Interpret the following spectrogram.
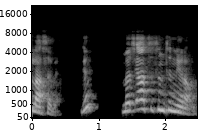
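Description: Speech only: a man talking in three short phrases, with dead-silent gaps between them.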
